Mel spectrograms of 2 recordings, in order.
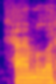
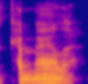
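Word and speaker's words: Kamala: right or wrong way some people do pronounce her name as camela some as Camala I want to say there is 100% a right way and 100% a wrong way okay tell like my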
